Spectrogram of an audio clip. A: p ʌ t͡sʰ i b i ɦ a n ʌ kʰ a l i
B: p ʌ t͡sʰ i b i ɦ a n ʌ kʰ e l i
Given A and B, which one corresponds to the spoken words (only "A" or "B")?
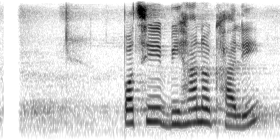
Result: A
